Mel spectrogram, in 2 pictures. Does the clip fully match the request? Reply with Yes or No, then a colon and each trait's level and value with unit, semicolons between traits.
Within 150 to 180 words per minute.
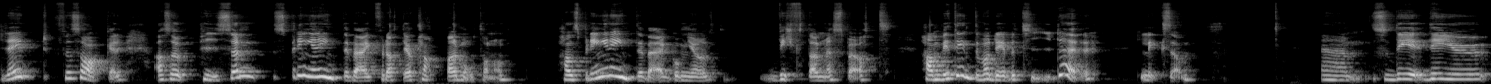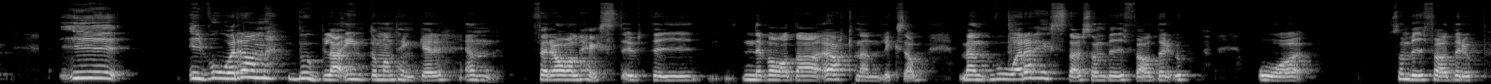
No: slow, 125 wpm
